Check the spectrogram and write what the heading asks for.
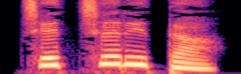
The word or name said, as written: ಚೆಚ್ಚರಿತ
